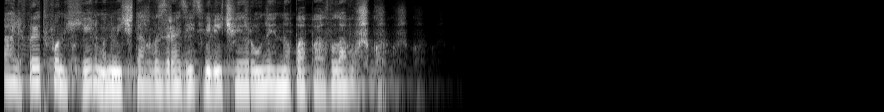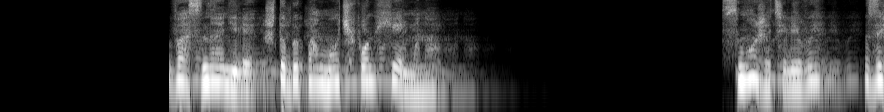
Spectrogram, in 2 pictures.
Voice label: cinematic voice, ru; lineage2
